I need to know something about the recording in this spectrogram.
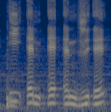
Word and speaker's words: enanga: Because I have an issue with pronunciations when it comes to instrumentals. What is that called? So ENANGA, enanga.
